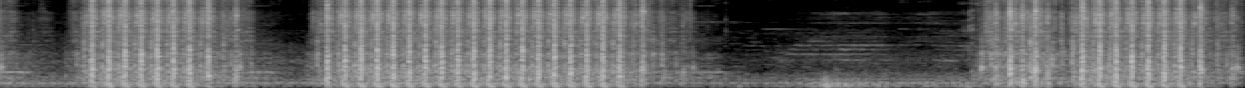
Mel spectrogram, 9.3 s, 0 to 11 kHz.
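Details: Honda PCX150i scooter that won't start after sitting a long time, battery charged. Repeated bursts of fast, even starter cranking, about three seconds each, never catching. The plug shows spark; the cause is not yet found.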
